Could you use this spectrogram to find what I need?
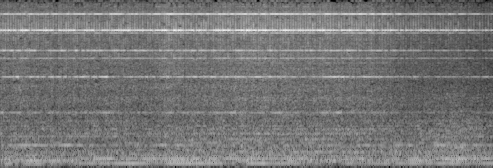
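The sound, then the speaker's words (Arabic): An alarm clock rings without a break, a shrill, steady, high-pitched electronic tone held at a constant loud level from start to finish, with no voices. “صوت المنبه كان بشع ومرعب.”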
